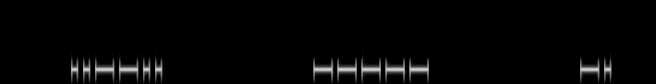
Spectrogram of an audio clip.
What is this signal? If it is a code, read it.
Morse code, heard as a keyed tone, about 20 wpm, spaced as for 5 wpm, 700 Hz. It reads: ?0N
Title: 243 Lesson 39e - Letter z - Three Characters 20wpm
